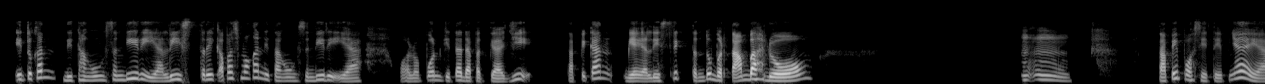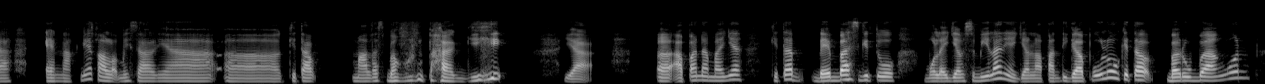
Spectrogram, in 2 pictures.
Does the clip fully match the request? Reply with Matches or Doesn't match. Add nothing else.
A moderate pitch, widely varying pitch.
Matches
